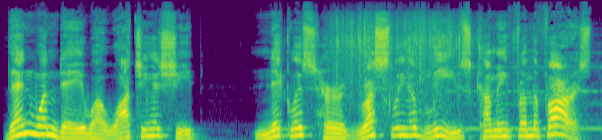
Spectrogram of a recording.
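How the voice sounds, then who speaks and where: A man narrating a scripted children's story for English learners in a deliberate, expressive way. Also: a little high.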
